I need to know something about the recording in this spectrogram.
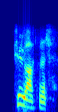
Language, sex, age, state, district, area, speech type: Kashmiri, male, 30-45, Jammu and Kashmir, Anantnag, rural, conversation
